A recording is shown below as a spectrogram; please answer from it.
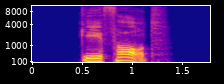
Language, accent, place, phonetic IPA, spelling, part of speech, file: German, Germany, Berlin, [ˌɡeː ˈfɔʁt], geh fort, verb, De-geh fort.ogg
- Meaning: singular imperative of fortgehen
